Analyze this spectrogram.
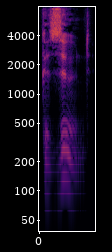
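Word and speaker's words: gesund: retained its prefix and continued to be pronounced as gazon and in its sense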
